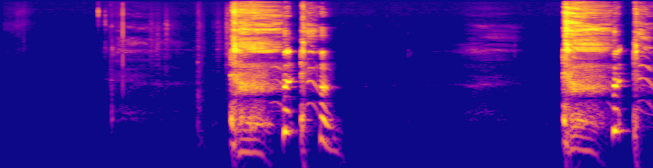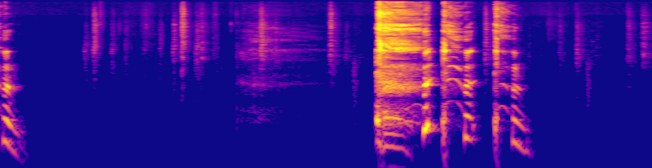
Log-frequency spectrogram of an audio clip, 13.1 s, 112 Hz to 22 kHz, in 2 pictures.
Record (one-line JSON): {"three_cough_length": "13.1 s", "three_cough_amplitude": 5543, "three_cough_signal_mean_std_ratio": 0.31, "survey_phase": "alpha (2021-03-01 to 2021-08-12)", "age": "45-64", "gender": "Female", "wearing_mask": "No", "symptom_cough_any": true, "symptom_fatigue": true, "symptom_fever_high_temperature": true, "symptom_headache": true, "symptom_onset": "3 days", "smoker_status": "Never smoked", "respiratory_condition_asthma": false, "respiratory_condition_other": false, "recruitment_source": "Test and Trace", "submission_delay": "1 day", "covid_test_result": "Positive", "covid_test_method": "RT-qPCR", "covid_ct_value": 17.8, "covid_ct_gene": "ORF1ab gene", "covid_ct_mean": 18.4, "covid_viral_load": "940000 copies/ml", "covid_viral_load_category": "Low viral load (10K-1M copies/ml)"}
